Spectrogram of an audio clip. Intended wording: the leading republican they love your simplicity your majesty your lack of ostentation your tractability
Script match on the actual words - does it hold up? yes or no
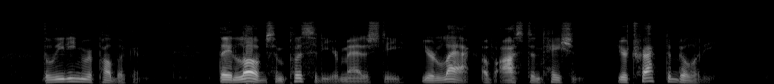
no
